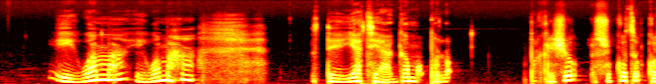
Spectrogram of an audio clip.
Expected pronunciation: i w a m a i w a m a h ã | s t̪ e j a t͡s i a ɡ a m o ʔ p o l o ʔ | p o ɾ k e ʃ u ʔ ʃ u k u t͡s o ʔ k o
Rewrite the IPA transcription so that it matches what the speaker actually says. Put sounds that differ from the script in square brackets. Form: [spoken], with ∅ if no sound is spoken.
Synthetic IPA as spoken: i w a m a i w a m a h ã | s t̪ e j a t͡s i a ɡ a m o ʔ p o l o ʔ | p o ɾ k e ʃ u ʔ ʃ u k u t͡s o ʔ k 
